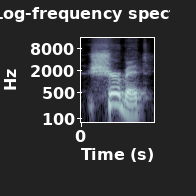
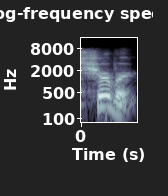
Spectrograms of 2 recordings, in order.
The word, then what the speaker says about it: sherbet: doesn't like licorice orange sherbet and that is sherbet not sherbet I don't like that to all you people who think sherbet is spelled with an R you're wrong it's Sherbert no it's Sherbert it is s-e-r-s-h-e-r-b-e-t now when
